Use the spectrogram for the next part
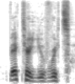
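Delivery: ordinary talk, nothing marked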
